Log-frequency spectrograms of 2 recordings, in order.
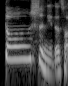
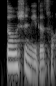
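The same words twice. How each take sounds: First: It is said louder, longer and with force. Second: It is said flatly, without emotion. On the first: The speaker calls it right. "louder. You, you put it longer a bit" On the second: The speaker calls it wrong. "it doesn't make a no emotion at all"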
